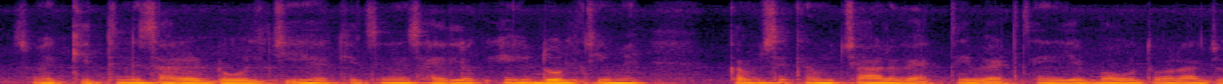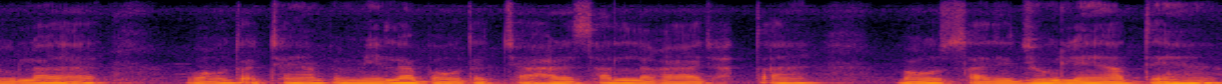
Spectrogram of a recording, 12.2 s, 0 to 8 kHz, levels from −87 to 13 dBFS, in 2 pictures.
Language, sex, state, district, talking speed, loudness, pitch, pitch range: Maithili, male, Bihar, Bhagalpur, 195 wpm, -18 LUFS, 135 Hz, 130-140 Hz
